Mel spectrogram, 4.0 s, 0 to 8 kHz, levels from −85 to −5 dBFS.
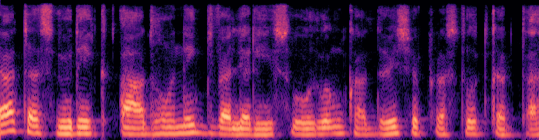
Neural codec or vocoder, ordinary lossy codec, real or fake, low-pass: codec, 24 kHz, 3 kbps, HILCodec; none; fake; 7.2 kHz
